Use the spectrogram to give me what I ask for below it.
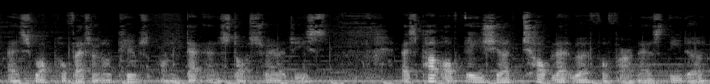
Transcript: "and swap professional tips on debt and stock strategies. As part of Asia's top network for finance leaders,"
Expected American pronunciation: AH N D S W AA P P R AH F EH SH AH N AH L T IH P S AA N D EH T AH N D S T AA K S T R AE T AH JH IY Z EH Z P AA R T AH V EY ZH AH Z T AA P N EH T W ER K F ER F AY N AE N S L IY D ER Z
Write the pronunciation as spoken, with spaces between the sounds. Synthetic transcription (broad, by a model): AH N S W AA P P R AH F EH SH AH N AH L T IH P S AA N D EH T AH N S T AA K S T R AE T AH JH IY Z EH S P AA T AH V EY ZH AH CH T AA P L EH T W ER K F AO F AY N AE N S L IY D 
